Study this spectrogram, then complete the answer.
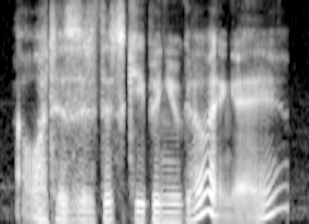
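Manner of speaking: very quiet whisper, half under the breath. A player character squishing something down speaks to it, whispering under breath. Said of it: "whisper to it a little bit under my breath".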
